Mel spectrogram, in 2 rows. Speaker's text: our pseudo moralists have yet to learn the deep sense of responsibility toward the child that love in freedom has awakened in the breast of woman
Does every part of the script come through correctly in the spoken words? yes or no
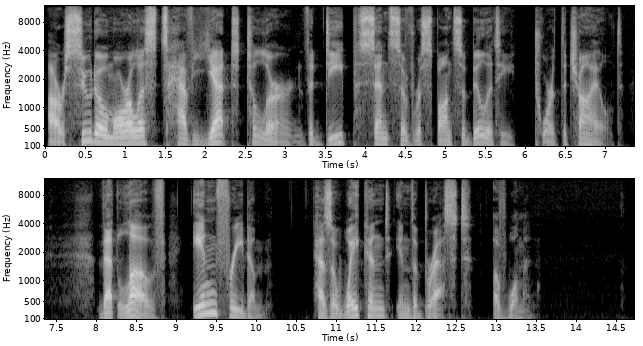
yes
